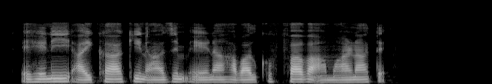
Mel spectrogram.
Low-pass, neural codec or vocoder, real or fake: 7.2 kHz; none; real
